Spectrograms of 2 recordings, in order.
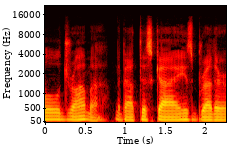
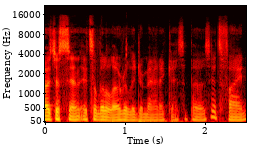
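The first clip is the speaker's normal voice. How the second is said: ordinary talk, nothing marked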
